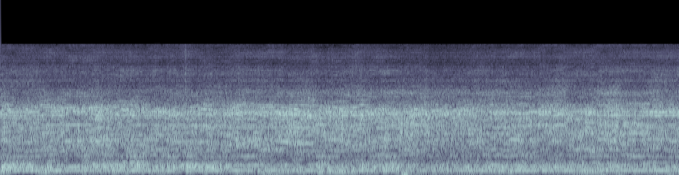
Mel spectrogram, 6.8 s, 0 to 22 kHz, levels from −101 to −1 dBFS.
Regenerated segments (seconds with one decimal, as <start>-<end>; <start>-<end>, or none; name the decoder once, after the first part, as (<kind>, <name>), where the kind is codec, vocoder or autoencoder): 0.0-4.2 (codec, SNAC); 4.8-6.8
